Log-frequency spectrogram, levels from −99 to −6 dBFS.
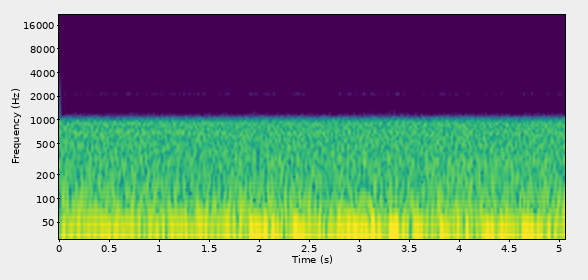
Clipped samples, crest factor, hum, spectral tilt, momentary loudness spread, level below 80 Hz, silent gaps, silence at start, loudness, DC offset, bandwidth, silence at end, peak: under 0.1%; 12 dB; none; -17 dB/octave; 1 LU; -24 dBFS; none; 0 s; -27 LUFS; 4%; 1.1 kHz; 0 s; -2 dBFS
